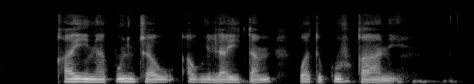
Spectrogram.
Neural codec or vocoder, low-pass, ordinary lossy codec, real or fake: autoencoder, 48 kHz, 32 numbers a frame, DAC-VAE, trained on Japanese speech; 10.8 kHz; MP3, 64 kbps; fake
